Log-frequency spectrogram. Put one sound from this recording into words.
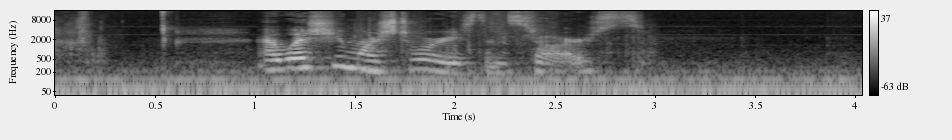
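A woman reads aloud calmly, close to a microphone.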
